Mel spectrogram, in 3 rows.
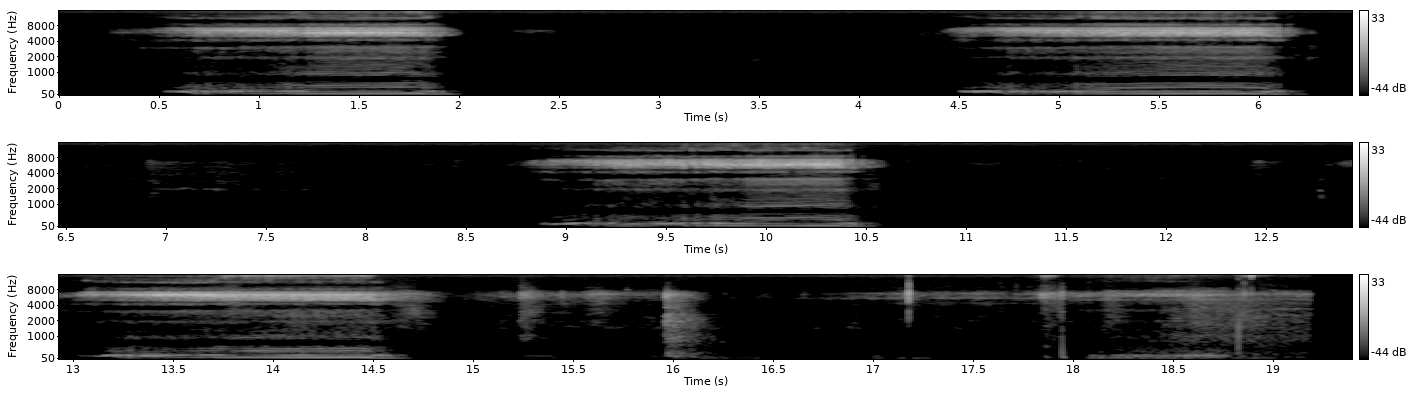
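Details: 9-year-old female Doberman sleeping, very loud rattling snores on each breath in, about four in twenty seconds, with quiet breaths out between; snoring.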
